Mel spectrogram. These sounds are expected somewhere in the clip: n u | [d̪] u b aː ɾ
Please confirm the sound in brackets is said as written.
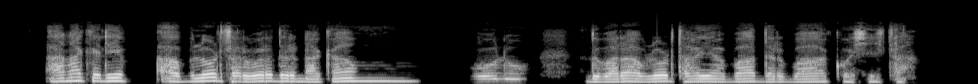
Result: yes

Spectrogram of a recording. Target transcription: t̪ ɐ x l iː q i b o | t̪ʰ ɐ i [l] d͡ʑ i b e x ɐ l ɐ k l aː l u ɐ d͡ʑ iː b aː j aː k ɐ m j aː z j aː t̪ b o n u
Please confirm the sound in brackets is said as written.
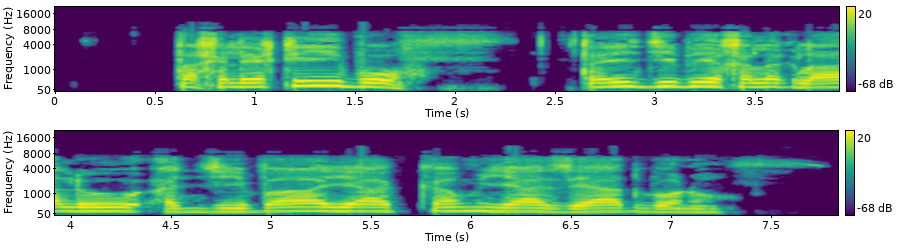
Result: no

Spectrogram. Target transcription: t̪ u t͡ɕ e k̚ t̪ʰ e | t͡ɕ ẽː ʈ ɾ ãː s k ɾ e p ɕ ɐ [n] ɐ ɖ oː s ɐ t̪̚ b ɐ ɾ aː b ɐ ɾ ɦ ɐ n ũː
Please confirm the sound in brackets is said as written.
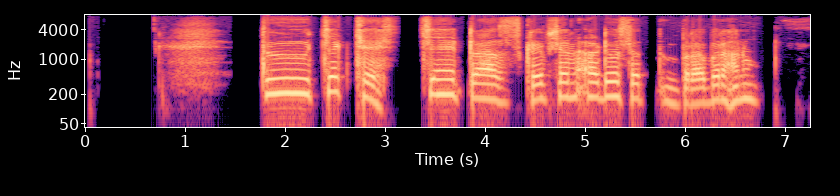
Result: yes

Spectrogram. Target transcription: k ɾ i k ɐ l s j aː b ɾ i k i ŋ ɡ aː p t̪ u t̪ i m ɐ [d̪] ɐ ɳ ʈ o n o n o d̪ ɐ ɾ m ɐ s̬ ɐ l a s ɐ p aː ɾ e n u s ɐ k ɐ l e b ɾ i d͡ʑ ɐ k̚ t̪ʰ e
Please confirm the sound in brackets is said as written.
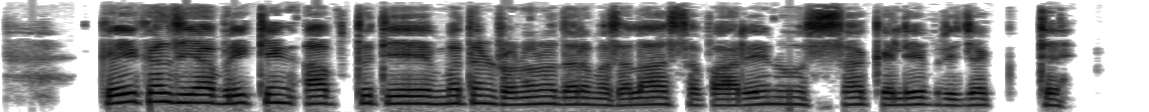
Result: no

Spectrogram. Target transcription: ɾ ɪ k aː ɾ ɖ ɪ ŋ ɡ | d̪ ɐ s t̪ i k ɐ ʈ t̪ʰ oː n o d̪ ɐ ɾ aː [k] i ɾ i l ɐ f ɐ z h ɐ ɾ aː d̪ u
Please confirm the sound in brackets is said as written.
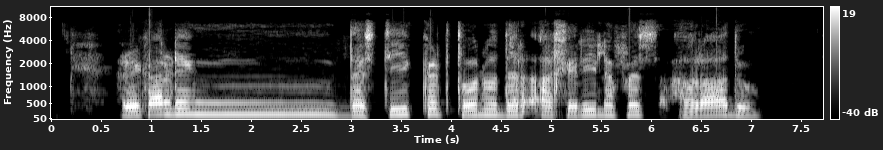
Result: no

